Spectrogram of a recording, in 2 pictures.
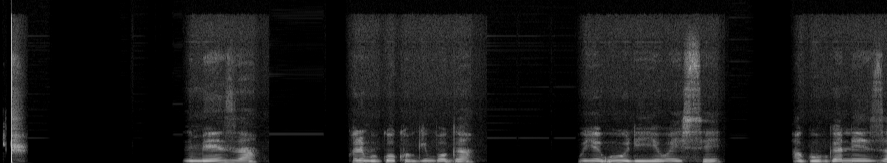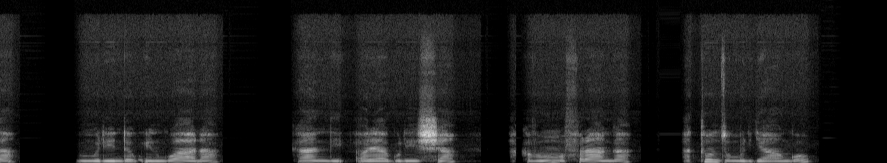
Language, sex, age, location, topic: Kinyarwanda, female, 36-49, Musanze, agriculture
